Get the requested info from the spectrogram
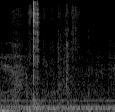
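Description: One short, light click about two-thirds of a second in, over a faint steady low hum.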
